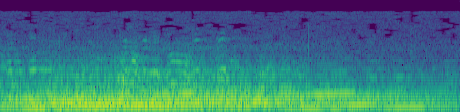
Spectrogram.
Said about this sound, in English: Uh-oh, there's a bus. Hey, wait! Wait for me!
